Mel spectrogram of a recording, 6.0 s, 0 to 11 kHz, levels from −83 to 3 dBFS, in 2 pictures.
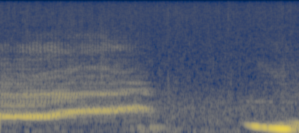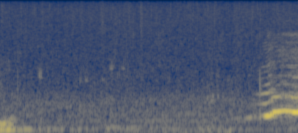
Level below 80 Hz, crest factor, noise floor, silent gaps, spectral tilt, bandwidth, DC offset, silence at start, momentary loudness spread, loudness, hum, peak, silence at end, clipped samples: -24 dBFS; 16 dB; -40 dBFS; none; -7 dB/octave; 11 kHz; under 0.1%; 0 s; 22 LU; -19 LUFS; none; -4 dBFS; 0 s; under 0.1%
